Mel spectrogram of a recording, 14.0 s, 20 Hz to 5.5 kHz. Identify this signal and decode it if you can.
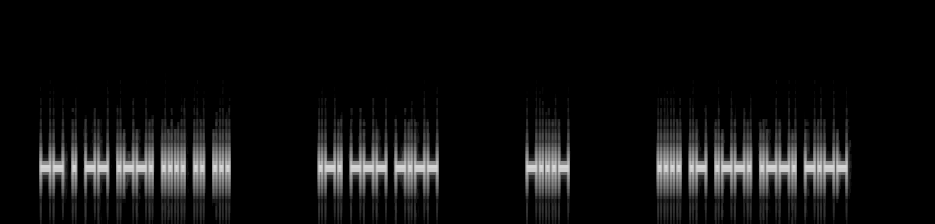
Morse code, heard as a keyed tone, about 25 wpm, 550 Hz. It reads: MEMPHIS ROY <BT> HAPPY
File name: Ultimate Word List / 25WPM Ultimate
